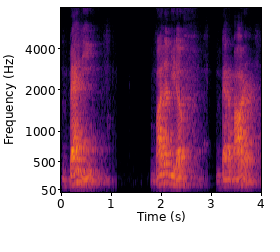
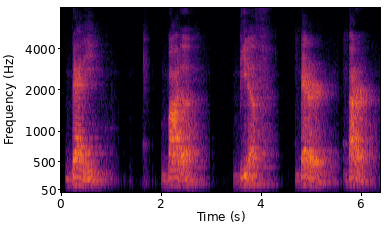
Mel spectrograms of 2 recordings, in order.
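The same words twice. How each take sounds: First: The words are said quickly. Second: The words are said slowly.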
